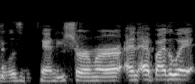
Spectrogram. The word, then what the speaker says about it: Shermer: academic name, Elizabeth Tandy Shermer. And by the way, everyone gets the pronunciation wrong. It's spelled funny. There's no C. There's no I. It confuses folks.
